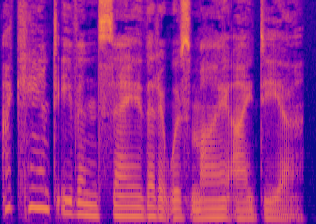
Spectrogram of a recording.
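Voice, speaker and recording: Low-voiced woman reading an audiobook, dry sound. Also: big pitch swings, a little slow, creaky, mellow, no room sound. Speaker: audiobook narrator. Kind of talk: scripted first-person storytelling narration.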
